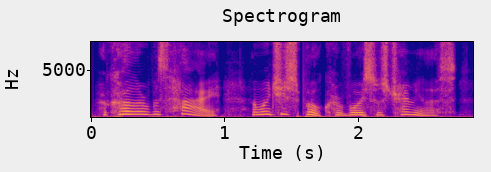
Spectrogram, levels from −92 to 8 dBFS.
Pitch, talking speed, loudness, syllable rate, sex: 250 Hz, 250 wpm, -19 LUFS, 7.2 syllables/s, female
